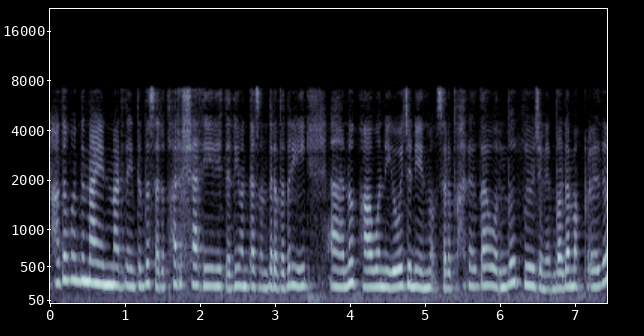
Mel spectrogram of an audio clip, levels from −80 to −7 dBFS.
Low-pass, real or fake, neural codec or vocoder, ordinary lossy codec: 7.2 kHz; fake; codec, 16 kHz, 0.5 kbps, FunCodec, trained on LibriTTS, 25 frames a second; none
